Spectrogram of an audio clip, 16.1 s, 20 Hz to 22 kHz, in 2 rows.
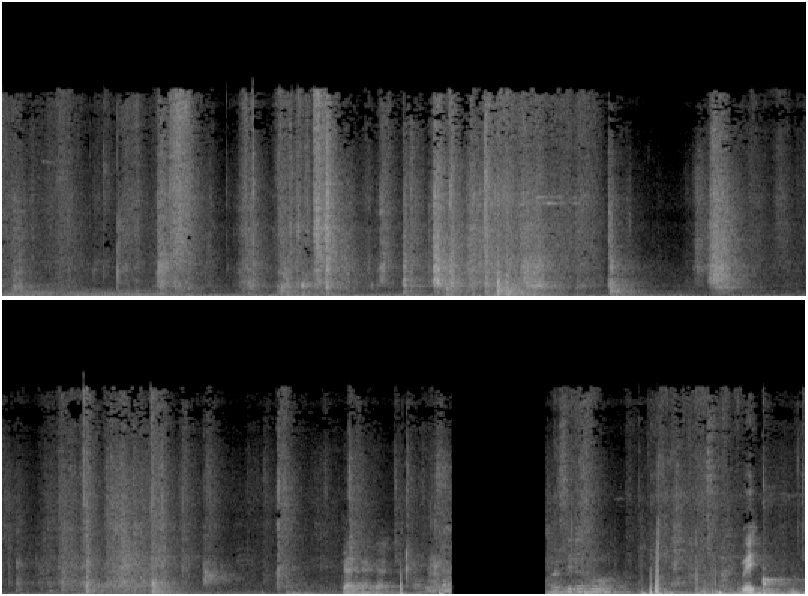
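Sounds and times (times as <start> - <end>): footsteps scuffing on cardboard: 13.5 - 15.4.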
